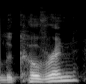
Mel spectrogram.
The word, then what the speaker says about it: leucovorin: So, leucovorin is a type of folic See, I even said it wrong.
